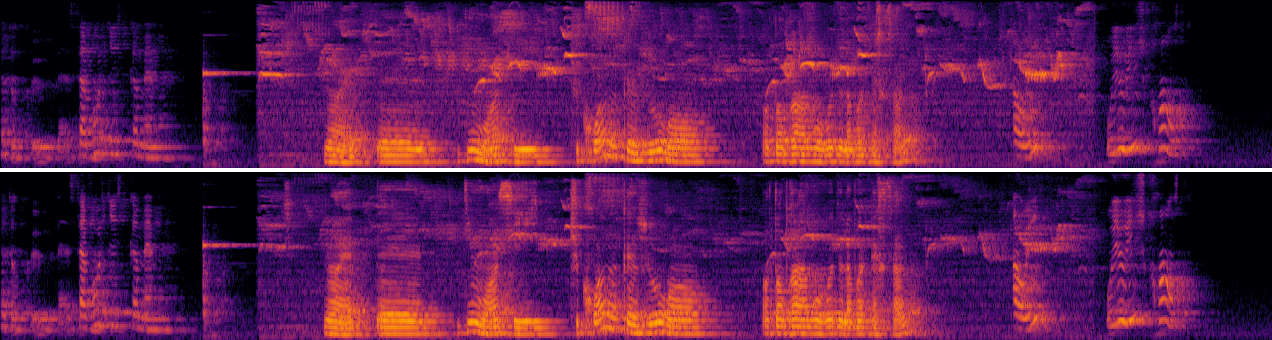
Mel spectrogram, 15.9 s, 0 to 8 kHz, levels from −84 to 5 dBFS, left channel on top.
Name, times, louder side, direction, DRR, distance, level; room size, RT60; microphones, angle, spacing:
voice 1, 0.0-2.1 12.6-13.1 13.8-14.7, right 2 dB, 40° right, 2 dB, 4.0 m, -27 dB
Piano, 2.5-3.8, left 2 dB, 10° right, 3.7 m, -34 dB
sound 1, 3.2-13.7, left 8 dB, 55° left, 2.8 m, -29 dB
voice 2, 4.0-5.4 5.7-6.7 7.1-8.8 9.5-11.4, right 1 dB, 75° right, 3 dB, 3.1 m, -16 dB
29.5 x 25.0 x 6.3 m, 0.84 s
head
